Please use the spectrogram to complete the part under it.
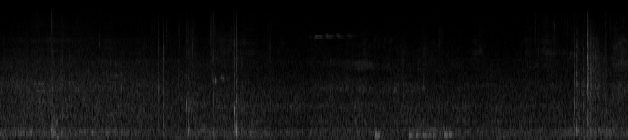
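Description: A tennis racket strikes a ball with a sharp pop, now and then.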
